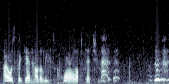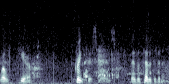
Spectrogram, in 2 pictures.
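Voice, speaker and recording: An actress playing a jealous young woman, sharp and commanding, secretly scheming, in old-time radio drama style. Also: deep voice, normal speed. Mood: coaxing, controlling. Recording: muffled, noisy vintage radio recording.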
